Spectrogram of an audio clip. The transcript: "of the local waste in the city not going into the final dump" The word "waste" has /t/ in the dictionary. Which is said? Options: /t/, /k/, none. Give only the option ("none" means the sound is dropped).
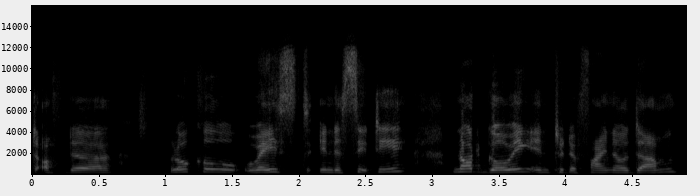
/t/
